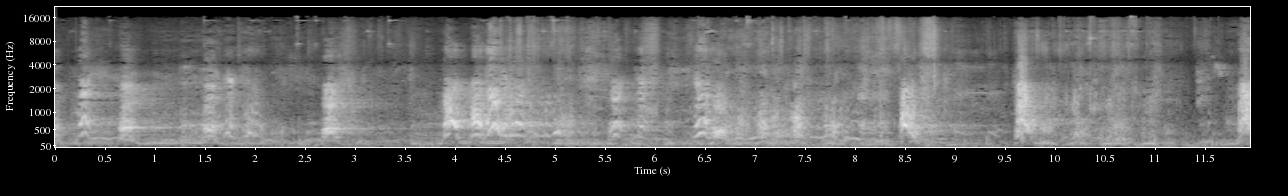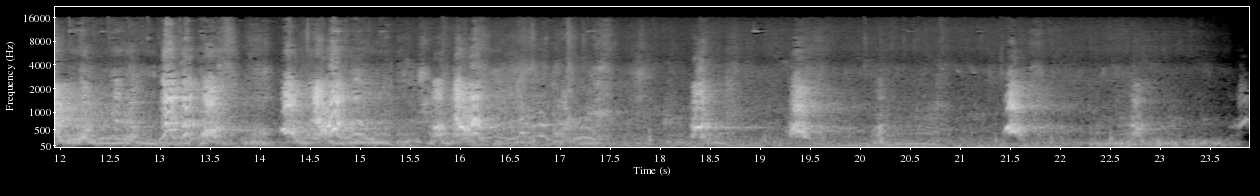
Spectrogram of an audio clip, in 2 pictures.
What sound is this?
Two enormous dogs are playing by pulling a deflated ball. One person says "go ahead" when I pass too close to them.
Recorded with a Sennheiser Ambeo Smart Headphones.
Normalized, hum and hiss reduction with Audacity.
